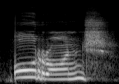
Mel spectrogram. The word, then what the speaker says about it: orange: that Jean is yellow now the orange orange is orange orange ans pronounces oh so it is orange and similarly here again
